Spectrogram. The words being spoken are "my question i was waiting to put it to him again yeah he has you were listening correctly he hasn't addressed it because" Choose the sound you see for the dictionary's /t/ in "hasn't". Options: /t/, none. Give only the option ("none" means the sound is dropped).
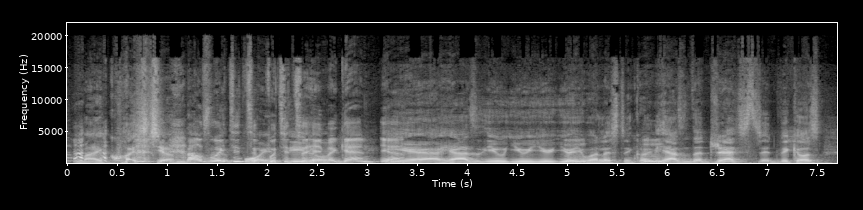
/t/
